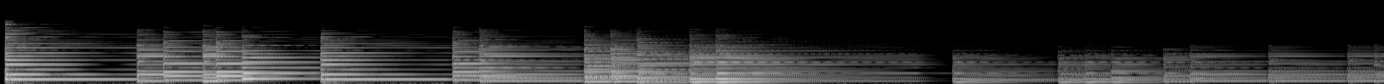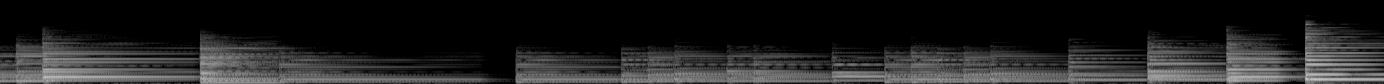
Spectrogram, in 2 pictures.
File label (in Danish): 2. bas fremhaevet, mandskor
